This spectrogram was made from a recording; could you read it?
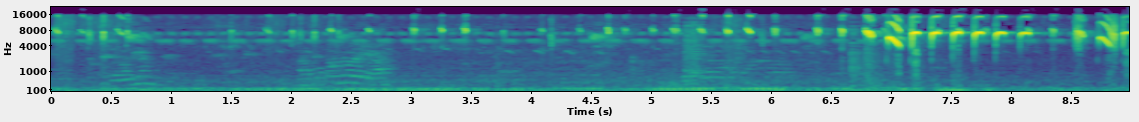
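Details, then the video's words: Kemade, a flowerpecker, giving faint high ticks that build into loud, rapid, very high-pitched chips in quick succession toward the end. "Suara burung kemade"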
